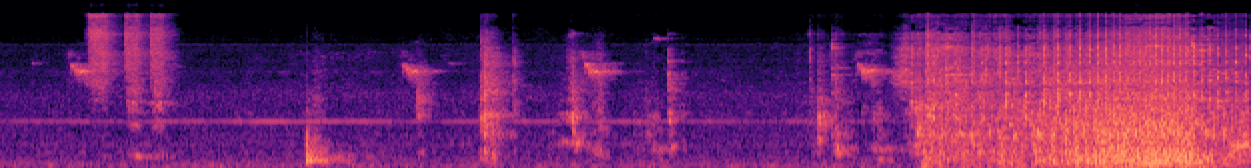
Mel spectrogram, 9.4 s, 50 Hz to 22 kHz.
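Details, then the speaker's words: Briggs & Stratton 6.0 hp single-cylinder mower engine, freed after seizing from long sitting, lubricant in cylinder, air cleaner housing off. A few cranks and pops, then it runs raggedly for seconds and dies. Brief start; carburetor condition unknown. "all right so we're going to have a runner next question is how nasty is that carburetor"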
